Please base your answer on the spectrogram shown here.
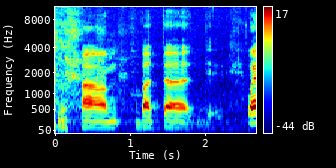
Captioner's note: laughter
